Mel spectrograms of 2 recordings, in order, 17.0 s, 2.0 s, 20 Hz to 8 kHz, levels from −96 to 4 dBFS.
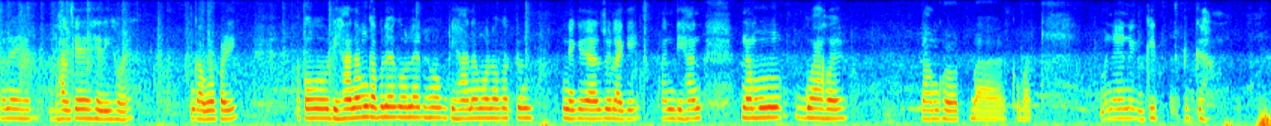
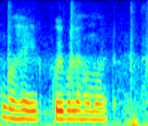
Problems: constant background noise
